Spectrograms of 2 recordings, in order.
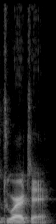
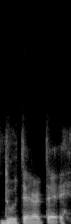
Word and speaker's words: Duterte: I thought it was Duarte. You can pronounce it either way, but it's Duterte.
